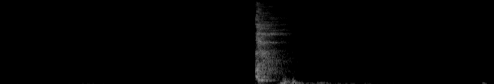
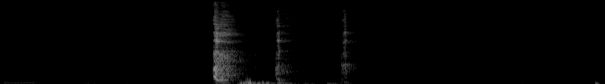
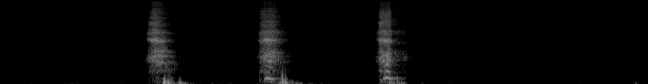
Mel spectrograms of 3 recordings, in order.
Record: {"cough_length": "4.9 s", "cough_amplitude": 3671, "cough_signal_mean_std_ratio": 0.22, "three_cough_length": "6.1 s", "three_cough_amplitude": 5217, "three_cough_signal_mean_std_ratio": 0.21, "exhalation_length": "6.5 s", "exhalation_amplitude": 3987, "exhalation_signal_mean_std_ratio": 0.29, "survey_phase": "beta (2021-08-13 to 2022-03-07)", "age": "65+", "gender": "Female", "wearing_mask": "No", "symptom_none": true, "smoker_status": "Never smoked", "respiratory_condition_asthma": false, "respiratory_condition_other": false, "recruitment_source": "REACT", "submission_delay": "2 days", "covid_test_result": "Negative", "covid_test_method": "RT-qPCR"}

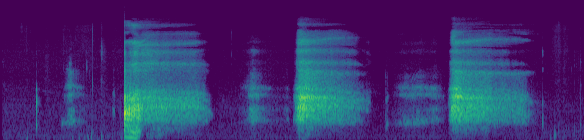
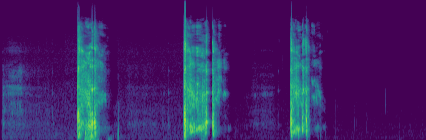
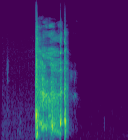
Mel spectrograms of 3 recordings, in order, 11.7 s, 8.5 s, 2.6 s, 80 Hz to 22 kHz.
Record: {"exhalation_length": "11.7 s", "exhalation_amplitude": 32385, "exhalation_signal_mean_std_ratio": 0.36, "three_cough_length": "8.5 s", "three_cough_amplitude": 32768, "three_cough_signal_mean_std_ratio": 0.27, "cough_length": "2.6 s", "cough_amplitude": 32768, "cough_signal_mean_std_ratio": 0.3, "survey_phase": "beta (2021-08-13 to 2022-03-07)", "age": "45-64", "gender": "Female", "wearing_mask": "No", "symptom_cough_any": true, "symptom_runny_or_blocked_nose": true, "symptom_fatigue": true, "symptom_headache": true, "smoker_status": "Never smoked", "respiratory_condition_asthma": false, "respiratory_condition_other": false, "recruitment_source": "Test and Trace", "submission_delay": "2 days", "covid_test_result": "Positive", "covid_test_method": "LFT"}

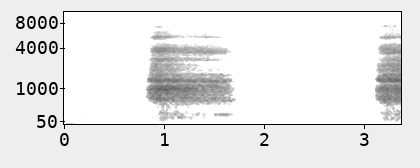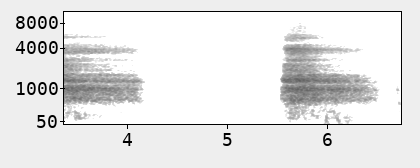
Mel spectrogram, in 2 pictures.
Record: {"exhalation_length": "6.7 s", "exhalation_amplitude": 660, "exhalation_signal_mean_std_ratio": 0.51, "survey_phase": "beta (2021-08-13 to 2022-03-07)", "age": "18-44", "gender": "Female", "wearing_mask": "No", "symptom_none": true, "smoker_status": "Never smoked", "respiratory_condition_asthma": false, "respiratory_condition_other": false, "recruitment_source": "REACT", "submission_delay": "1 day", "covid_test_result": "Negative", "covid_test_method": "RT-qPCR"}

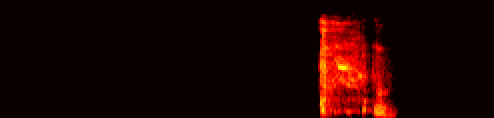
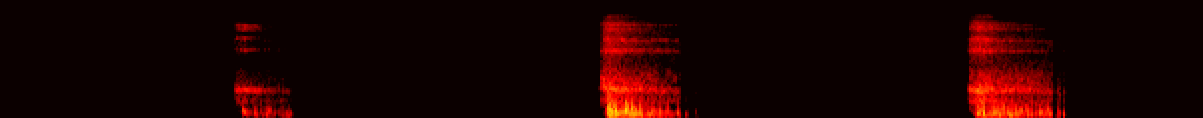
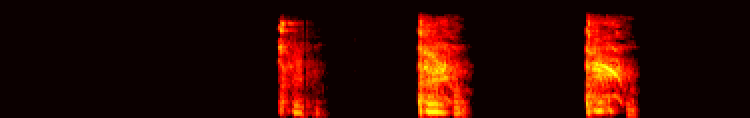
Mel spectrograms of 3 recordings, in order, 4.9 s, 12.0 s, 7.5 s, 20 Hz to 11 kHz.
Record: {"cough_length": "4.9 s", "cough_amplitude": 21695, "cough_signal_mean_std_ratio": 0.23, "exhalation_length": "12.0 s", "exhalation_amplitude": 11404, "exhalation_signal_mean_std_ratio": 0.24, "three_cough_length": "7.5 s", "three_cough_amplitude": 29233, "three_cough_signal_mean_std_ratio": 0.28, "survey_phase": "beta (2021-08-13 to 2022-03-07)", "age": "18-44", "gender": "Male", "wearing_mask": "No", "symptom_cough_any": true, "symptom_fatigue": true, "symptom_onset": "2 days", "smoker_status": "Never smoked", "respiratory_condition_asthma": false, "respiratory_condition_other": false, "recruitment_source": "Test and Trace", "submission_delay": "1 day", "covid_test_result": "Positive", "covid_test_method": "RT-qPCR", "covid_ct_value": 33.7, "covid_ct_gene": "ORF1ab gene"}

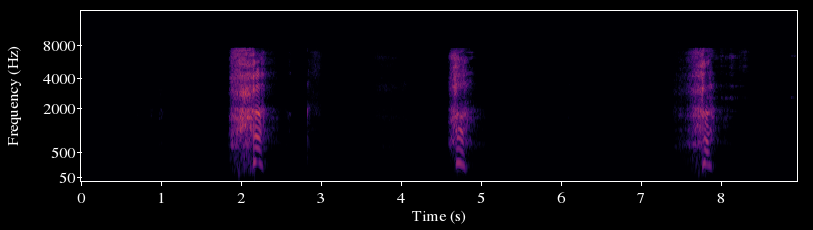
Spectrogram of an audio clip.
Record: {"exhalation_length": "9.0 s", "exhalation_amplitude": 26790, "exhalation_signal_mean_std_ratio": 0.24, "survey_phase": "beta (2021-08-13 to 2022-03-07)", "age": "18-44", "gender": "Female", "wearing_mask": "No", "symptom_cough_any": true, "symptom_runny_or_blocked_nose": true, "symptom_sore_throat": true, "symptom_fatigue": true, "symptom_headache": true, "smoker_status": "Never smoked", "respiratory_condition_asthma": false, "respiratory_condition_other": false, "recruitment_source": "Test and Trace", "submission_delay": "2 days", "covid_test_result": "Positive", "covid_test_method": "RT-qPCR", "covid_ct_value": 27.3, "covid_ct_gene": "ORF1ab gene"}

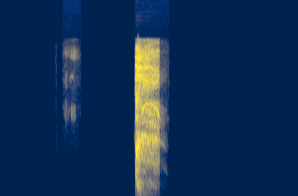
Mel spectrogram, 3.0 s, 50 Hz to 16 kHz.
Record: {"cough_length": "3.0 s", "cough_amplitude": 28342, "cough_signal_mean_std_ratio": 0.19, "survey_phase": "alpha (2021-03-01 to 2021-08-12)", "age": "18-44", "gender": "Female", "wearing_mask": "No", "symptom_fatigue": true, "smoker_status": "Never smoked", "respiratory_condition_asthma": true, "respiratory_condition_other": false, "recruitment_source": "Test and Trace", "submission_delay": "2 days", "covid_test_result": "Positive", "covid_test_method": "RT-qPCR", "covid_ct_value": 23.5, "covid_ct_gene": "ORF1ab gene", "covid_ct_mean": 23.8, "covid_viral_load": "16000 copies/ml", "covid_viral_load_category": "Low viral load (10K-1M copies/ml)"}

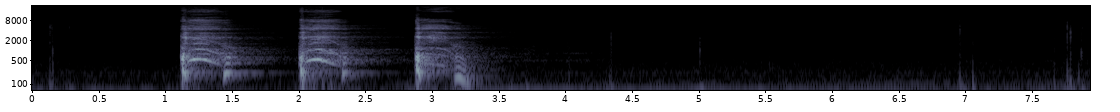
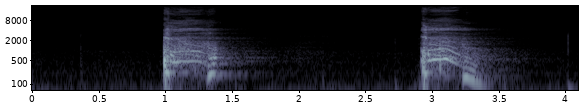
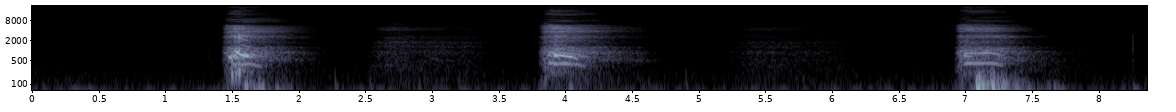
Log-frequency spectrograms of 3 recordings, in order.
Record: {"three_cough_length": "7.9 s", "three_cough_amplitude": 6030, "three_cough_signal_mean_std_ratio": 0.3, "cough_length": "4.1 s", "cough_amplitude": 8608, "cough_signal_mean_std_ratio": 0.36, "exhalation_length": "8.4 s", "exhalation_amplitude": 7389, "exhalation_signal_mean_std_ratio": 0.28, "survey_phase": "alpha (2021-03-01 to 2021-08-12)", "age": "18-44", "gender": "Male", "wearing_mask": "No", "symptom_none": true, "smoker_status": "Never smoked", "respiratory_condition_asthma": true, "respiratory_condition_other": false, "recruitment_source": "REACT", "submission_delay": "1 day", "covid_test_result": "Negative", "covid_test_method": "RT-qPCR"}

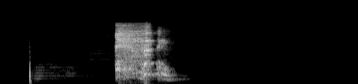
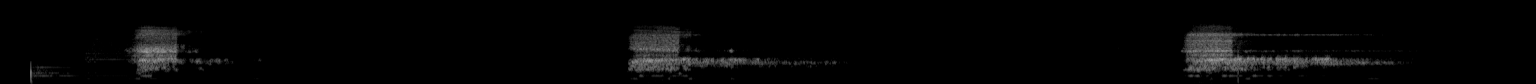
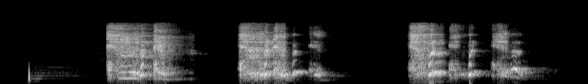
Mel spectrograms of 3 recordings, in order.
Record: {"cough_length": "3.6 s", "cough_amplitude": 31804, "cough_signal_mean_std_ratio": 0.28, "exhalation_length": "15.4 s", "exhalation_amplitude": 4142, "exhalation_signal_mean_std_ratio": 0.35, "three_cough_length": "5.9 s", "three_cough_amplitude": 31016, "three_cough_signal_mean_std_ratio": 0.52, "survey_phase": "alpha (2021-03-01 to 2021-08-12)", "age": "18-44", "gender": "Female", "wearing_mask": "No", "symptom_none": true, "smoker_status": "Never smoked", "respiratory_condition_asthma": false, "respiratory_condition_other": false, "recruitment_source": "REACT", "submission_delay": "1 day", "covid_test_result": "Negative", "covid_test_method": "RT-qPCR"}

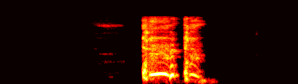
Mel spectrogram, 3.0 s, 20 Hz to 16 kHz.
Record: {"cough_length": "3.0 s", "cough_amplitude": 30986, "cough_signal_mean_std_ratio": 0.33, "survey_phase": "beta (2021-08-13 to 2022-03-07)", "age": "45-64", "gender": "Female", "wearing_mask": "No", "symptom_runny_or_blocked_nose": true, "symptom_sore_throat": true, "symptom_fatigue": true, "symptom_headache": true, "symptom_onset": "4 days", "smoker_status": "Ex-smoker", "respiratory_condition_asthma": false, "respiratory_condition_other": false, "recruitment_source": "Test and Trace", "submission_delay": "2 days", "covid_test_result": "Negative", "covid_test_method": "RT-qPCR"}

